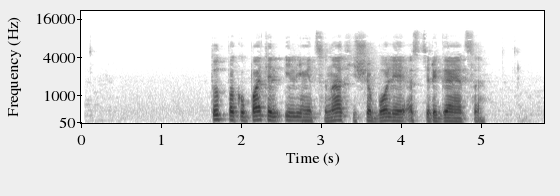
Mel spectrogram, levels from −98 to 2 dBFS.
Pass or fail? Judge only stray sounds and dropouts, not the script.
pass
